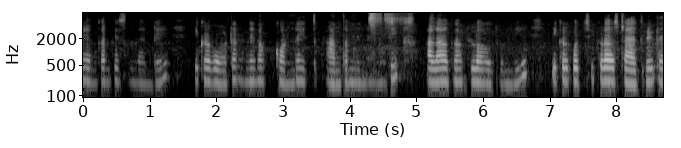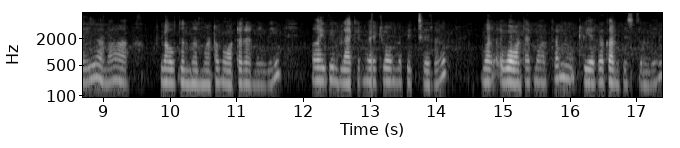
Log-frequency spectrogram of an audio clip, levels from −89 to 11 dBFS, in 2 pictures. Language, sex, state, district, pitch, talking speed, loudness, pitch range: Telugu, female, Andhra Pradesh, Visakhapatnam, 210 Hz, 135 wpm, -31 LUFS, 195-220 Hz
